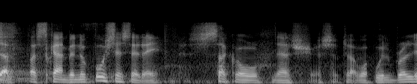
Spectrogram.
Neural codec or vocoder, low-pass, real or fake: codec, 16 kHz, 0.8 kbps, ZipCodec; 7.2 kHz; fake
